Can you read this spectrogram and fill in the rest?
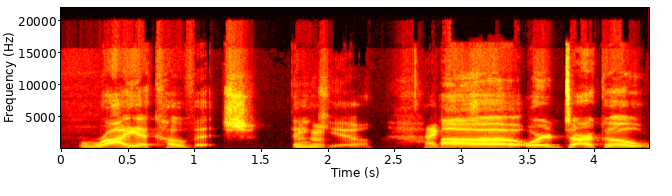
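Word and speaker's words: Rajaković: coach was announced tell okay how do I pronounce his last name it's Darko ryokovic Raya kovich thank you uh or Darko riakovich was announced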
